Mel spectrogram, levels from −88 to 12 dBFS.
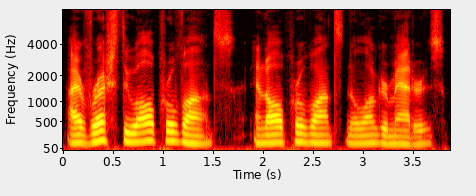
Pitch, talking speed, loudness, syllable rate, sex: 125 Hz, 170 wpm, -17 LUFS, 5.0 syllables/s, male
